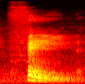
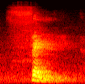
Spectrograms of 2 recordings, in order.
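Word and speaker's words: feign: fourth word in chapter 16 page 98 is pronounced Fain again Fain the sentences are since I have heard about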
